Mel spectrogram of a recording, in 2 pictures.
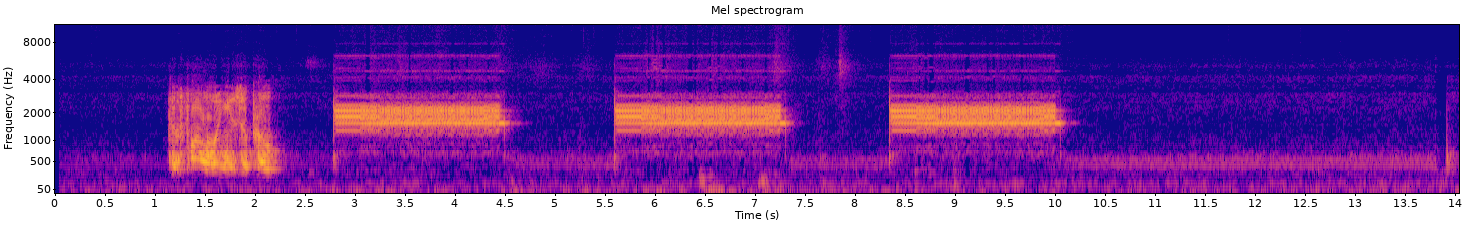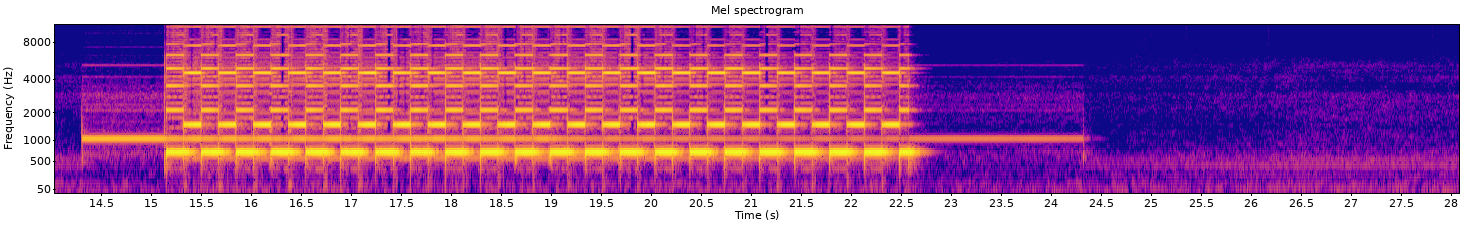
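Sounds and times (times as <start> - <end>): radio receiver alarm beeping: 14.3 - 24.4
steady warning alarm tone: 14.3 - 24.4.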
